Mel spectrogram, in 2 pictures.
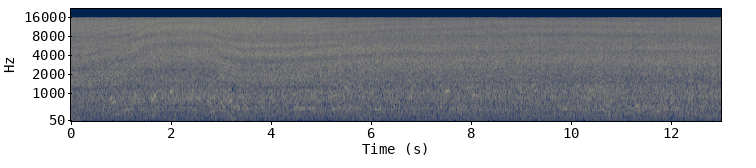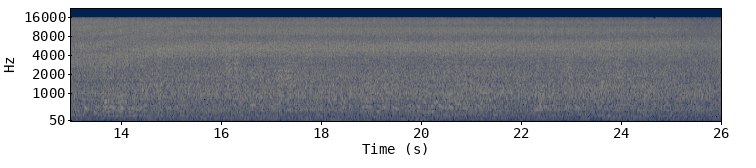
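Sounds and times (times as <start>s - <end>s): fountain water pouring into basin: 0.0s - 26.0s
people talking indistinctly: 0.0s - 26.0s.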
